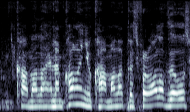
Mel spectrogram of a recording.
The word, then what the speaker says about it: Kamala: Let's, Kamala, and I'm calling you Kamala, because for all of those who are mispronouncing it, I want you all to know how to say it.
